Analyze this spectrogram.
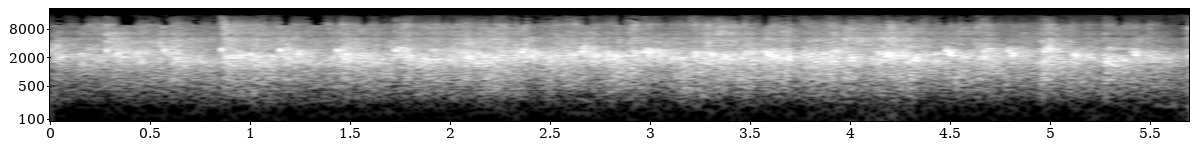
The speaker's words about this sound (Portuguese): Amém, amém. Aleluia, pode aplaudir.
